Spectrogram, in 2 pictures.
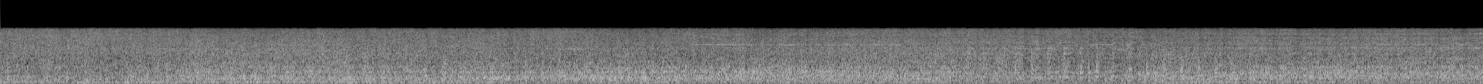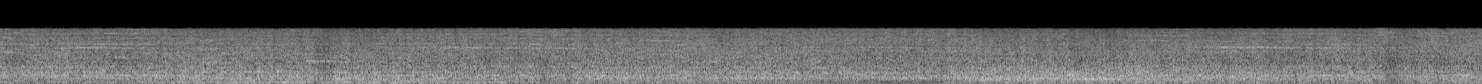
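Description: Intermodal freight train's double-stack and trailer cars rolling by: a steady loud rush and rumble of steel wheels on rail, with faint short wheel squeals now and then.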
